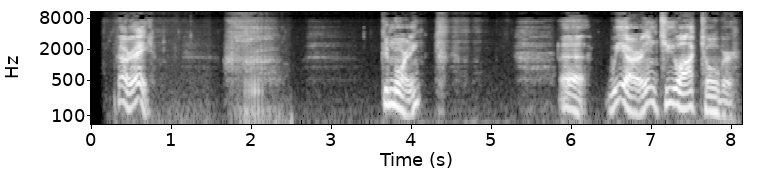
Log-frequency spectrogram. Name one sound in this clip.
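An elderly man talks calmly and close up, in short bursts.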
